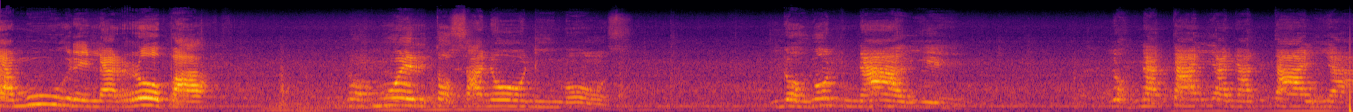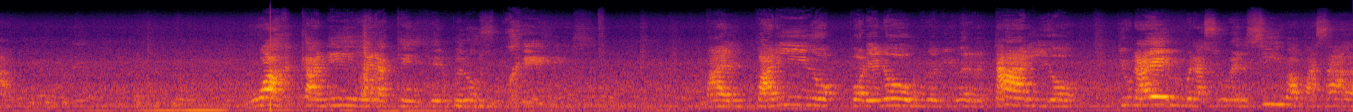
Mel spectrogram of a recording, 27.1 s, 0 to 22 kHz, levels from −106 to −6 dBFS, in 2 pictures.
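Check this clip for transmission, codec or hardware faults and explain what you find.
Two loud pops break into the audio, at 13.50 to 13.52 s and again at 16.23 to 16.26 s. Each is a single sharp pop peaking around 20 dB above the surrounding sound, which continues underneath. The likely cause is a brief voltage pulse from a switch, connector or static discharge entering the signal path. On the waveform each appears as a tall narrow spike. On a spectrogram it shows as a thin bright vertical line spanning the whole frequency range.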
